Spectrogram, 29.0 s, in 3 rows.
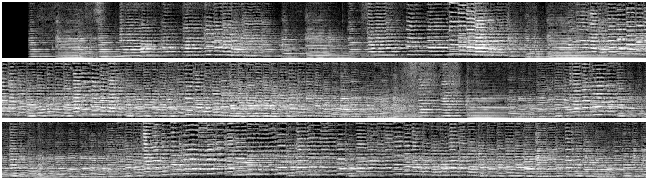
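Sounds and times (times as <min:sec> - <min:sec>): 
solo violin partita: 0:00.4 - 0:28.9.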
